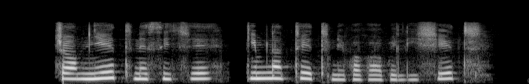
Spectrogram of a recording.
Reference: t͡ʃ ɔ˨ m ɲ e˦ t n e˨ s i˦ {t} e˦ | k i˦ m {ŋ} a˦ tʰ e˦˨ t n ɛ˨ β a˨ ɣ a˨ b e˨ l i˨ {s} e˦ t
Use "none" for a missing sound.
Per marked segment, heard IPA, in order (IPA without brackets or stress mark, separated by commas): t͡ʃ, n, ʃ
